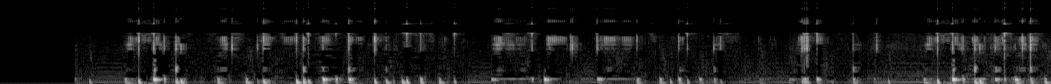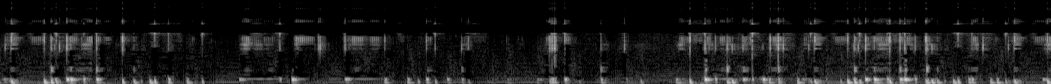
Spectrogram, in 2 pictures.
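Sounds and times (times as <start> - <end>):
noise beats instrumental: 0.8 - 21.0.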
